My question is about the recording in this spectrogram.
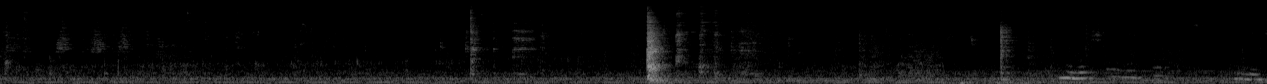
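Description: Metal pot lid and ladle clinking against a large aluminium cooking pot on a gas stove as the pot is stirred, with one louder metallic clank about six and a half seconds in, over a steady low hum.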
